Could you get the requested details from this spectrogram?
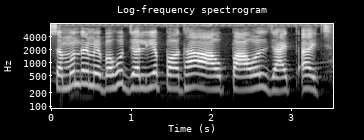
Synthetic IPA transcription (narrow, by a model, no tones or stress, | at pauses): səmund̪ɾəmebəɦut̪̚d͡ʒəlijepɔd̪ʱaːupawəld͡ʒajt̪əjt͡ʃʰ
